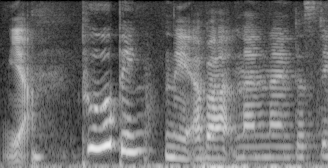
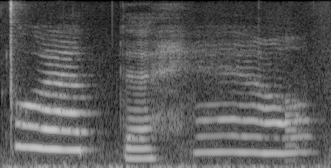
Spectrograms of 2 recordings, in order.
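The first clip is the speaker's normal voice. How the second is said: what the hell; 6 semitones higher, 5 dB quieter, much slower than usual. Shown as a demonstration. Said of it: "This is what I say".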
